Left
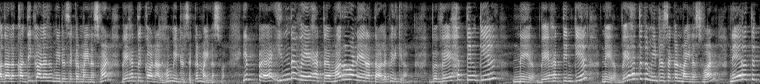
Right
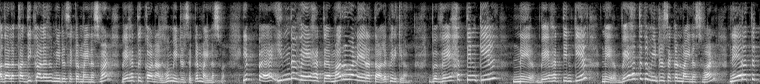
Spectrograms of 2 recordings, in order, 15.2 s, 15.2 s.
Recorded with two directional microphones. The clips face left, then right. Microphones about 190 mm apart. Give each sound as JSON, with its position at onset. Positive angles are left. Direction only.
{"t": 0.0, "sound": "a woman's voice", "side_deg": -30}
